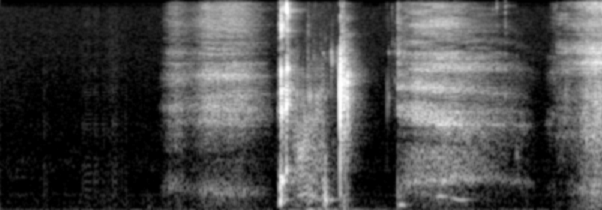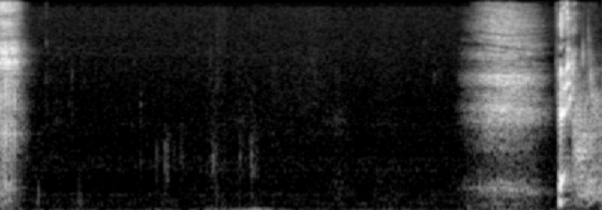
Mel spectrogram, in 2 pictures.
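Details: Manually induced stifled sneezes: several sharp, muffled sneeze bursts held back with a closed mouth, some with a quick breath drawn in first, in a quiet room.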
